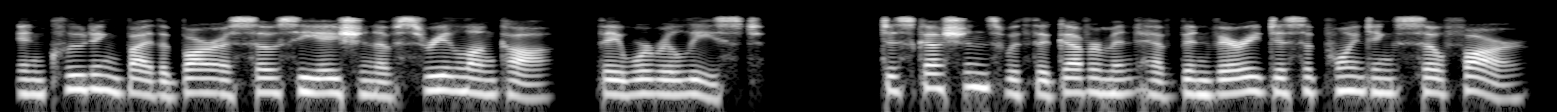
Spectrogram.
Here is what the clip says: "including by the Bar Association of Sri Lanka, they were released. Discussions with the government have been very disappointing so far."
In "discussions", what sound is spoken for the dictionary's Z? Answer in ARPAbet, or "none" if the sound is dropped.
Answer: Z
